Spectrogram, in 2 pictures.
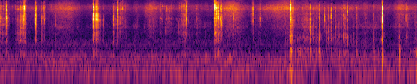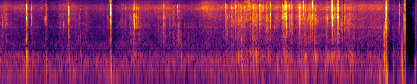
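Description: A clear plastic tackle box of soft-plastic baits and hooks being handled, closed and stuffed into a backpack: a run of short sharp plastic clicks, rattles and scrapes, with rustling of the bag near the end.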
